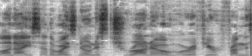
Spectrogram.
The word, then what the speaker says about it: Toronto: ice otherwise known as Toronto or if you're from the city properly pronounced as Toronto it's a three-syllable word by the way torontonians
